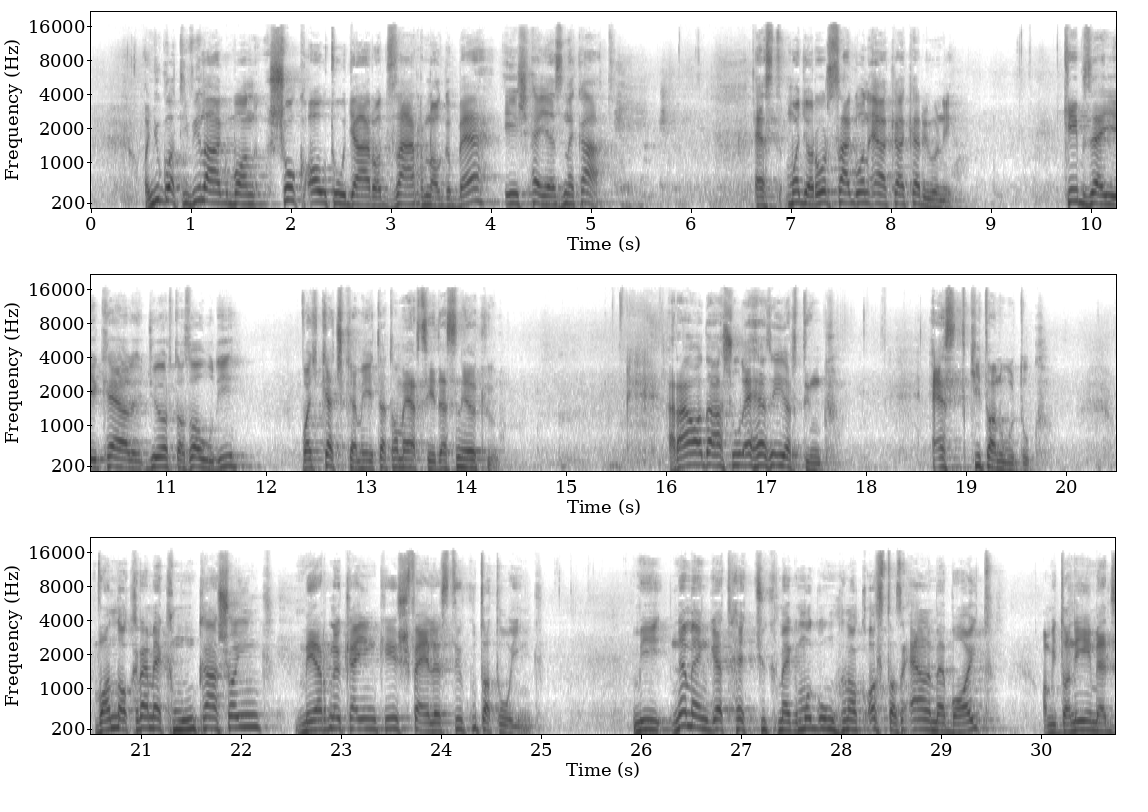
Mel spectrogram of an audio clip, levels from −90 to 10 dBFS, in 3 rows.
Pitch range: 165-205 Hz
